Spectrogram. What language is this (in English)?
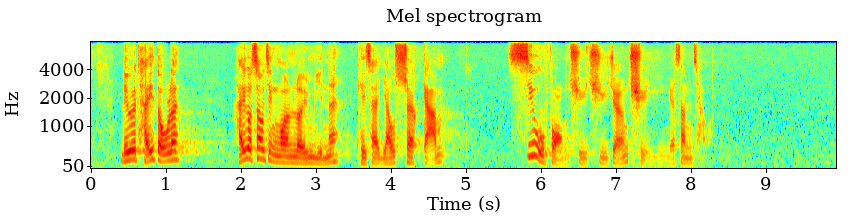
Cantonese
